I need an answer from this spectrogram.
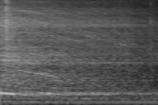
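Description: An electric mixer whirs with a steady, high motor whine that barely changes through its short run, with no voices.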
